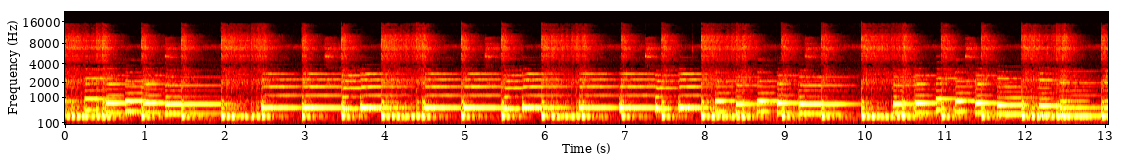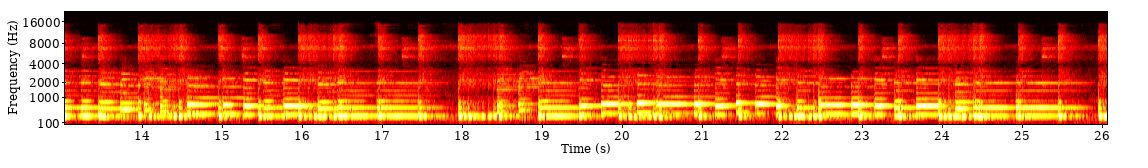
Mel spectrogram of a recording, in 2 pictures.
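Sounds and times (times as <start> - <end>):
electronic keyboard melody: 0.0 - 26.0
keyboard drum rhythm: 0.0 - 26.0.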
